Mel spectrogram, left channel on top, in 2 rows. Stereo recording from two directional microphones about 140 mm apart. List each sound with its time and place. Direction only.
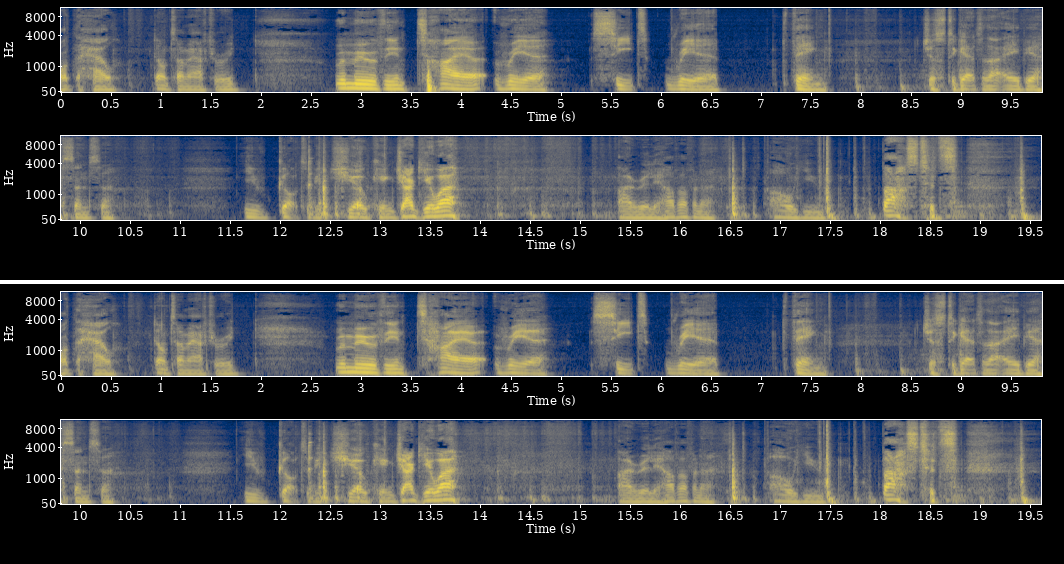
0.0 s speech: 25° left (ahead or behind); by 4.9 s 50° left (ahead or behind)
5.3 s speech: 35° left (ahead or behind)
8.5 s speech: 35° left (ahead or behind)
11.1 s a sound: 30° left (ahead or behind)
12.5 s speech: 35° left (ahead or behind)
15.3 s speech: 25° left (ahead or behind)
